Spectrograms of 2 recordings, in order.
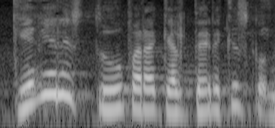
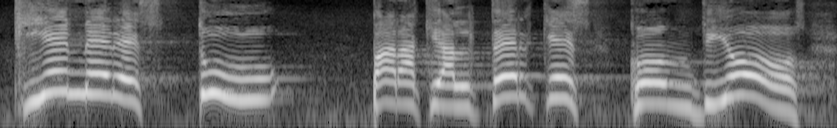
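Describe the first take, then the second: First: It is said in a mild, gentle tone. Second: It is said in a stern, rebuking tone.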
